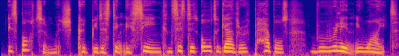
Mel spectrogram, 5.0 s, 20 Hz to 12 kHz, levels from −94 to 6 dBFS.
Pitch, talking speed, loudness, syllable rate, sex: 200 Hz, 155 wpm, -20 LUFS, 5.5 syllables/s, female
